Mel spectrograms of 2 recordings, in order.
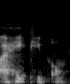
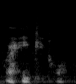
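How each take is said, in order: First: Said in the usual way. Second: Much softer, almost swallowed repeat; under her breath. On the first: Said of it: "repeats it quieter". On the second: Real, not acted. To viewers, muttered aside that she hates people. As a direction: drop it to a near-silent aside. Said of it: "repeats it under breath".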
